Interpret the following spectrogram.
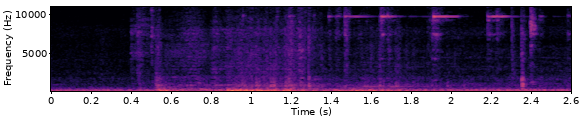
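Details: Mitsubishi Lancer with a hard-starting problem, since fixed: a short, low cranking growl that labours and sputters without settling into a clean idle; the engine is slow and reluctant to fire.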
